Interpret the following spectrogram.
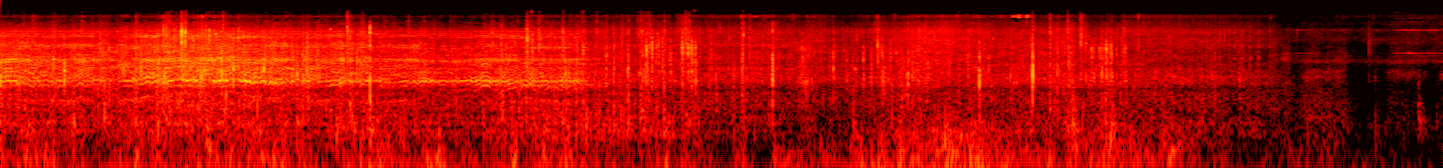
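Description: Electric mountain bike rolling over a dirt forest trail: a steady rumble of tyres and wind with scattered rattles and clicks. For the first seven seconds or so a wavering high whine rides over it, then the sound grows quieter near the end.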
